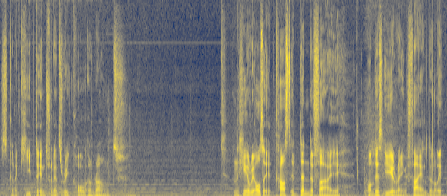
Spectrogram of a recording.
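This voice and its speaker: A streamer plays a game and gives casual commentary, thinking aloud and reading out bits of the game's text. His low voice is unhurried with vocal fry and frequent pauses, and faint music plays behind him.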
